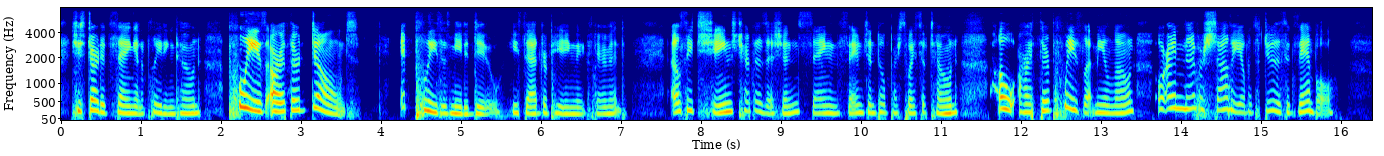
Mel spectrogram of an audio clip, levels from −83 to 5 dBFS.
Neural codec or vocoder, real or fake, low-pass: codec, 44.1 kHz, 7.8 kbps, DAC; fake; 7.2 kHz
